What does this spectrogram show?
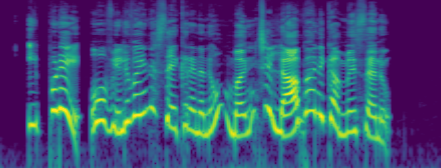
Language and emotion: Telugu, happy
